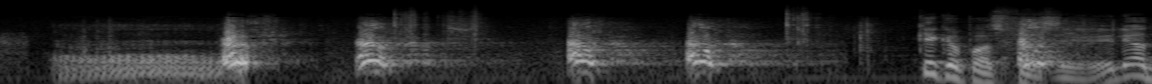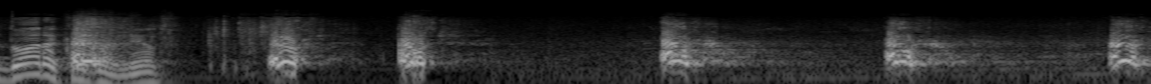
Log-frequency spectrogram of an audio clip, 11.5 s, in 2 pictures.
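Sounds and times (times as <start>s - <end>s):
dog barking: 1.1s - 2.2s, 2.8s - 3.9s, 5.1s - 5.4s, 6.1s - 6.4s, 7.1s - 8.2s, 9.0s - 9.6s, 10.2s - 11.5s
speech: 4.6s - 6.7s.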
